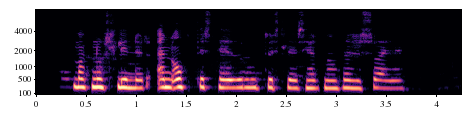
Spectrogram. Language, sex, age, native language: Icelandic, female, 12, Icelandic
